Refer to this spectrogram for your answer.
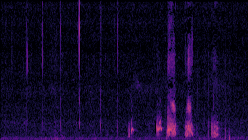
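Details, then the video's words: Baby squirrels giving short squeaky calls, faint single peeps at first, then louder rapid bursts of chirps in the second half, with light rustling between them. "Baby squirrels"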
